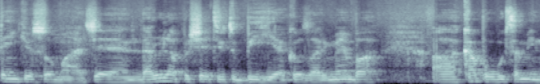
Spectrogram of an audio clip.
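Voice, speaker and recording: A man's monotone, flat delivery at a moderate pace, with audible room echo and noticeable background noise. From Africa. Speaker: podcast host. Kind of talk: interview. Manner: casual.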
